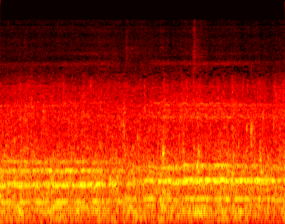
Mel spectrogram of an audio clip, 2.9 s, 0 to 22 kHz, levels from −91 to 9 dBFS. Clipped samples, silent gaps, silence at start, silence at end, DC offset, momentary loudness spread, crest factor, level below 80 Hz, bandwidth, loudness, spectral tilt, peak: under 0.1%; none; 0 s; 0 s; under 0.1%; 4 LU; 14 dB; -42 dBFS; 10.5 kHz; -19 LUFS; -7 dB/octave; -4 dBFS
